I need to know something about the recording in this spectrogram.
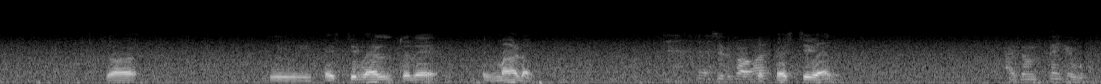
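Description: An elderly man speaks slowly in short phrases with long pauses.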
